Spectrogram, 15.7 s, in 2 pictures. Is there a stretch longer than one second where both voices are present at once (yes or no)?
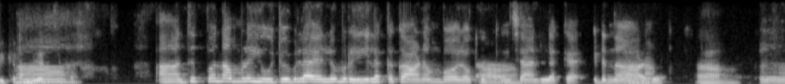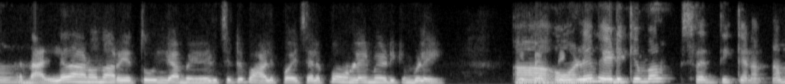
no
